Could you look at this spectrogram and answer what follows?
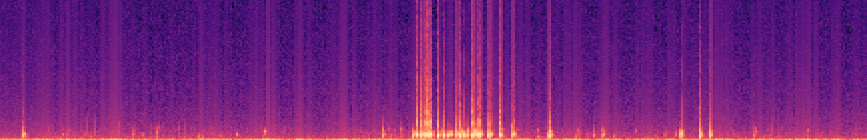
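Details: Stethoscope on various sites of the recorder's own belly: scattered gurgles and clicks with a short burst of louder bubbling rumbles, active bowel sounds.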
